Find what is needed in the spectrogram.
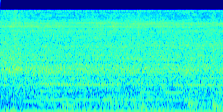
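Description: Small cooling fan on the CNC machine's power supply running with a steady whir, a faint steady whine over it.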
